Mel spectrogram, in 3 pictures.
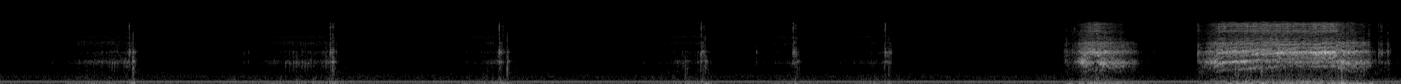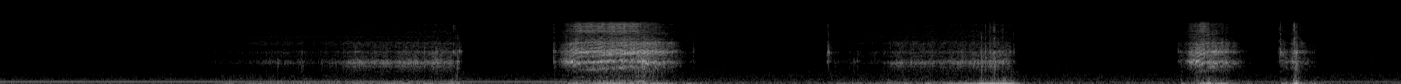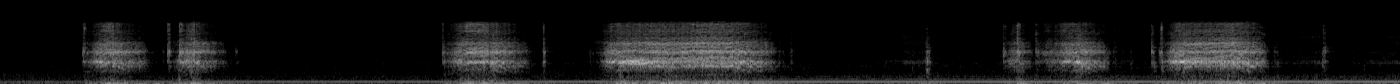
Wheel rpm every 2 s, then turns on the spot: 0, 0, 0, 0, 0, 10, 60, 0, 10, 20, 20, 10, 10, 0, 10, 0, 20, 60, 0, 20, 20.
16-18 22-24 40-42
